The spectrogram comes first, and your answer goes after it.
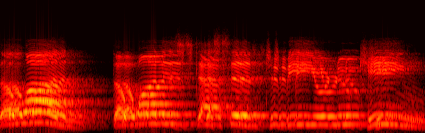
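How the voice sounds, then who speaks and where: A put-on character voice, high in pitch and fairly slow, with clear echo. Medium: read story. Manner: impatient, sarcastic.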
